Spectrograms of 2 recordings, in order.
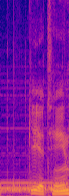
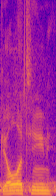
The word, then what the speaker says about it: guillotine: Guillotine Square. Also, if you pronounce it guillotine, you're a moron. It's guillotine.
